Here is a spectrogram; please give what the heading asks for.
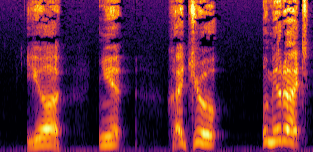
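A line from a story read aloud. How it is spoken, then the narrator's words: Hoarse rasp. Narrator (Russian): прохрипел Гримрик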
